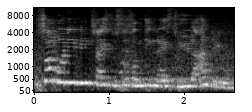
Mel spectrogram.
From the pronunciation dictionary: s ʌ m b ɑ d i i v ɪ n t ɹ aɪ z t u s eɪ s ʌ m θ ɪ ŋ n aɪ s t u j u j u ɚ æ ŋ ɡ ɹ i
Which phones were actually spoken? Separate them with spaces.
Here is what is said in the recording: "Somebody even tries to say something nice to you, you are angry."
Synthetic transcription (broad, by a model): s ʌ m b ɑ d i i b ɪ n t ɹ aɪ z t u s eɪ s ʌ m t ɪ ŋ n aɪ s t u j u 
